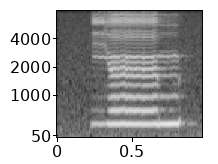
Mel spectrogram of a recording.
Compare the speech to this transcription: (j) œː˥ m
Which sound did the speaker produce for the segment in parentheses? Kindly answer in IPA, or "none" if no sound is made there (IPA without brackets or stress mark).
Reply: j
